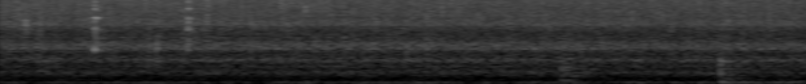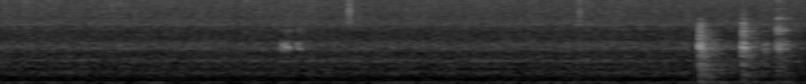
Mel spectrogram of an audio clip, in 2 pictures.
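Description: Ingredients roasting in a pan give a soft, steady sizzle with a few faint clicks and taps near the end.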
